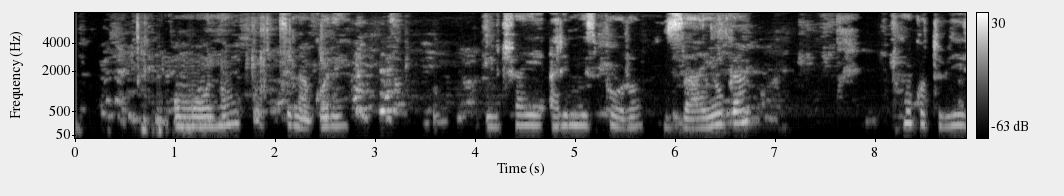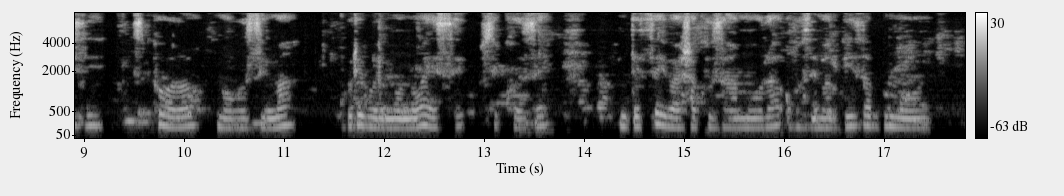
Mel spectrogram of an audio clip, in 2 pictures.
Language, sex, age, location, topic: Kinyarwanda, female, 18-24, Kigali, health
